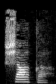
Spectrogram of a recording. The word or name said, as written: shaka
